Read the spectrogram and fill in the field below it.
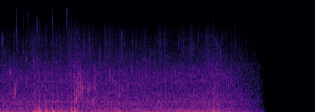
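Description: A low, murky rumble with soft drips and clicks plays, then cuts off suddenly.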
